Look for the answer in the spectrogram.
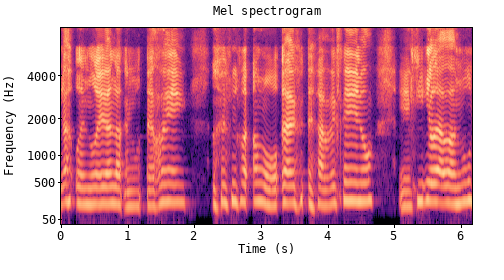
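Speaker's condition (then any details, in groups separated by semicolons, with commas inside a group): Moebius syndrome, congenital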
